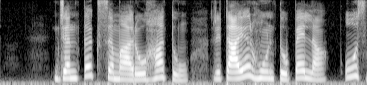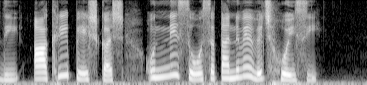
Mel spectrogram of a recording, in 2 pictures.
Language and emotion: Punjabi, neutral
